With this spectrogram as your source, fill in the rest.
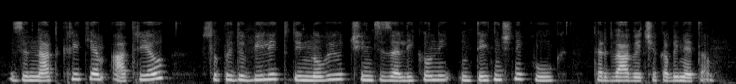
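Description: From start to finish the speech carries Speex codec damage, plainly audible across the whole clip. This CELP coder models the voice as a filtered excitation signal, and with too few bits for that excitation the voice comes out hoarse and grainy. The degree of coarseness fits a wideband Speex mode at around 17 kbps. Nothing sits above about 7.7 kHz, so sibilants and breath noise lose their top edge.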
